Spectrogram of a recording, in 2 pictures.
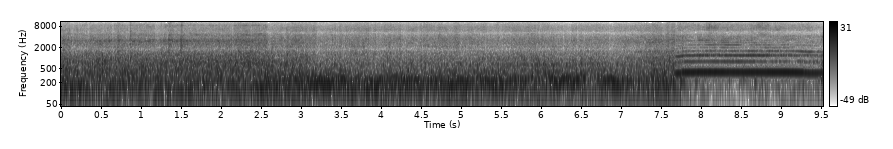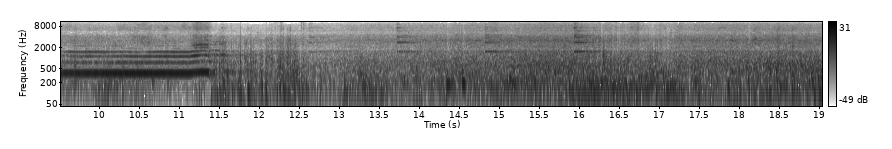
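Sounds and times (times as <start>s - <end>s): wind noise on microphone: 0.0s - 19.0s
steam locomotive whistle: 7.6s - 11.9s.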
